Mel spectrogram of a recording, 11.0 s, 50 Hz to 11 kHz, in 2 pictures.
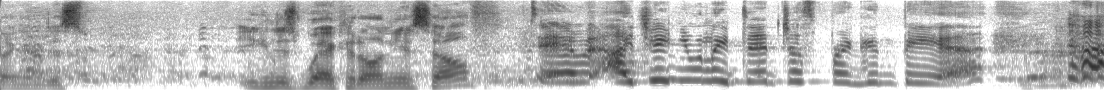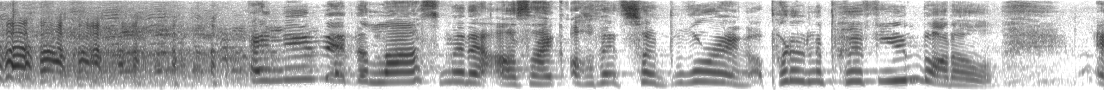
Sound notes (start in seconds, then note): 5.1 laughter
